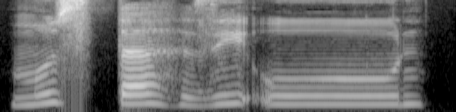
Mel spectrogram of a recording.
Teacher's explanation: اور یہاں پر حمزہ کے اوپر پیش آ رہی ہے، اس حمزہ کو آپ نے عین میں تبدیل نہیں کرنا، مستہزئون اون اس طرح نہیں کرنا، سمپل ہم حمزہ کی آواز کو پڑھیں گے.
